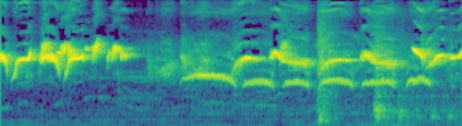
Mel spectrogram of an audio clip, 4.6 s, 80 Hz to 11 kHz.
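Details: A 72-gram fighting Chinese hwamei practising in the morning: quick bright whistled loops, then lower, drawn-out mellow notes, interrupted by a couple of sharp clicks.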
